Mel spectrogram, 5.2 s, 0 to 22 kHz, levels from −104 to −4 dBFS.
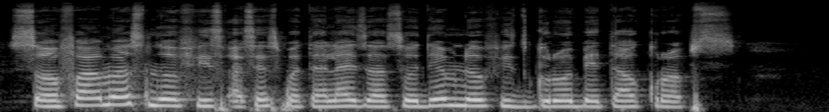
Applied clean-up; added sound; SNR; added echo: none; none; none; none.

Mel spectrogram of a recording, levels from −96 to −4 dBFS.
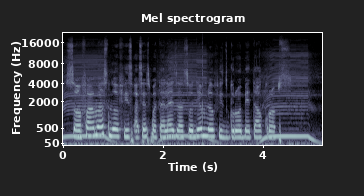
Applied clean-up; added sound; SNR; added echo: none; Telephone; 7 dB; none.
